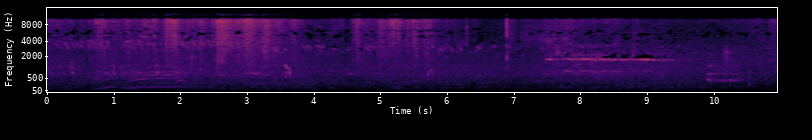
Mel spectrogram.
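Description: A rooster crowing once, about a second in.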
